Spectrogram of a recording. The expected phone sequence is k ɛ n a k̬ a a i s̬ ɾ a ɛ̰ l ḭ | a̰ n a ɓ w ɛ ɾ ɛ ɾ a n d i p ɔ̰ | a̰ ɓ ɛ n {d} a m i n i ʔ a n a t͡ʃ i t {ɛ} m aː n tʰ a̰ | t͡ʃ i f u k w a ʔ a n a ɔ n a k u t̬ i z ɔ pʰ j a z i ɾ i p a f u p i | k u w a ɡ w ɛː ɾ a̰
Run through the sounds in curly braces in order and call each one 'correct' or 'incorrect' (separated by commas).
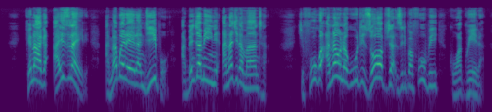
incorrect, incorrect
